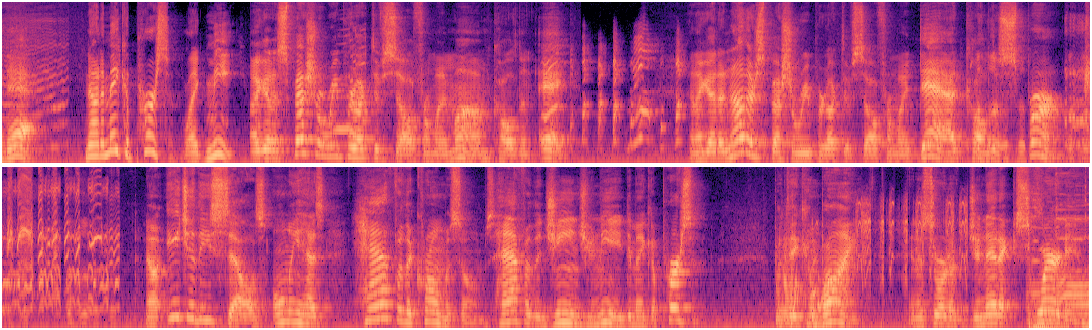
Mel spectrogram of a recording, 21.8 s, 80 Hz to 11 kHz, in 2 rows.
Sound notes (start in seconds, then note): 5.4 chicken squawking; 10.6 high-pitched laughter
